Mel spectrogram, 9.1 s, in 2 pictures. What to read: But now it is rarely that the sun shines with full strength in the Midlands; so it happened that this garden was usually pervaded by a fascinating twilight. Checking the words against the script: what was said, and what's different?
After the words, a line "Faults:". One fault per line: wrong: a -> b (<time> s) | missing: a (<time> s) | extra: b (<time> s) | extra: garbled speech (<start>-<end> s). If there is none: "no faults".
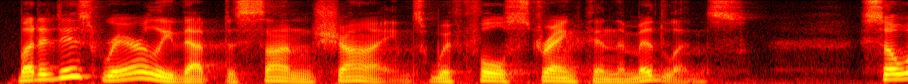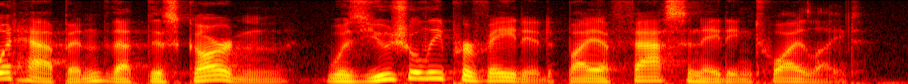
But it is rarely that the sun shines with full strength in the Midlands; so it happened that this garden was usually pervaded by a fascinating twilight.
Faults:
missing: now (0.2 s)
